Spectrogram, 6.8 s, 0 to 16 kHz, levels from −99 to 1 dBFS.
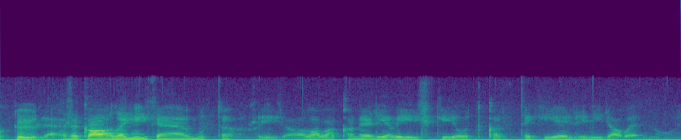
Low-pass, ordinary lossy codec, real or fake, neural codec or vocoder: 7.2 kHz; none; real; none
